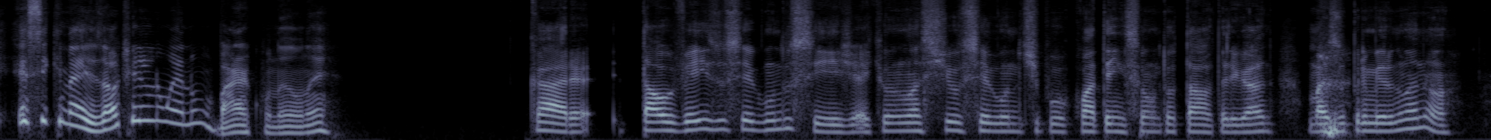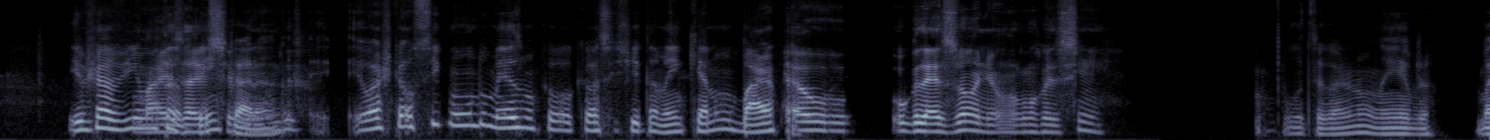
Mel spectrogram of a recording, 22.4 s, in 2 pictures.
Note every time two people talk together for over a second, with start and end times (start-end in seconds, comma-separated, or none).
12.2-13.4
